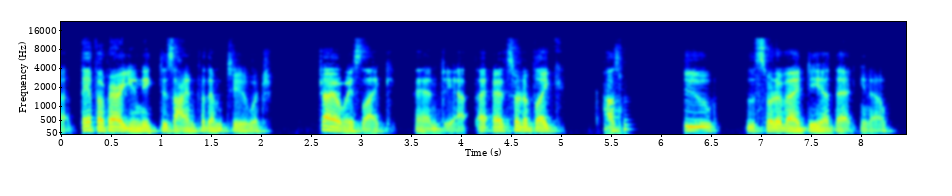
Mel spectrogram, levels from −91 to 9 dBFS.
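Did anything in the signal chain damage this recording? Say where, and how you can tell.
Yes, the damage happens on the network leg, right around 5.4 s. From 5.39 to 5.64 s there's repeated packet loss, with the robotic sound you'd expect. Four short holes land in quick succession, the longest about 34 ms. Each one is papered over by stretching the last bit of sound, so roughly a third of that quarter-second is synthetic fill. That makes it choppy rather than cleanly cut.

Straight after, from 5.64 to 6.26 s, it turns into a long network dropout. About 0.6 s of audio never gets played. The receiver smears the last sound out as a fading buzz for a moment, then it's essentially silence for most of that stretch before the sound picks up again with the missing chunk simply gone. It's most likely a burst of lost or badly late packets rather than anything upstream of the sender.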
